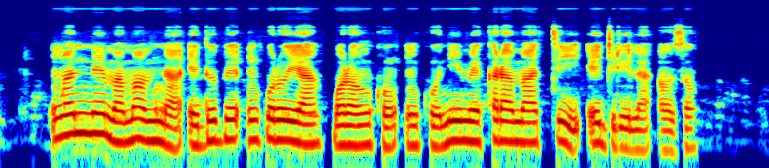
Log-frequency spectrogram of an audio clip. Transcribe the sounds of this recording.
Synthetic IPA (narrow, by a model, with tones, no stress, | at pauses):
ŋʷa˦n̩˦ne˦ma˨ma˦˨m̩˦na˨ʔe˨do˦be˦ŋ̩˦k͡pʊ˦ɾʊ˦ja˦k͡pɔ˨ɾɔ˨ŋ̩˦kʊ˨ŋ̩˨kʊ˨ni˦me˦ka˦ɾa˦ma˦ti˦˨e˦d͡ʒi˨ɾi˨la˨ʔɔ˨zɔ˦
